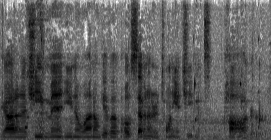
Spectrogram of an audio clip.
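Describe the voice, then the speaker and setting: A man's voice: on the low side, fairly even intonation, moderate pace, over music. A man streaming a game, chatting casually in a rambling, teasing, slangy way. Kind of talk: casual chat while playing.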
